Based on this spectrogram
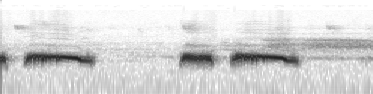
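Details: Spotted dove kept as a decoy bird to stir wild males into cooing: two loud, low, hollow coo phrases, the second a long, slightly falling note, separated by a short silence, with a faint higher hum afterwards.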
